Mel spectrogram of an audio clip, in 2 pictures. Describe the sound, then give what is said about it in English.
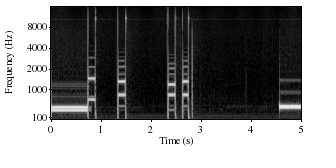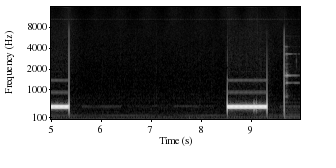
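A phone line hums with a dial tone before a quick series of keypad dialing beeps, followed by two long, evenly spaced ringing tones, loud and clear with no voices. “So we're going to try and give it a ring later. And let's do it now.”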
